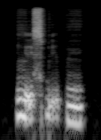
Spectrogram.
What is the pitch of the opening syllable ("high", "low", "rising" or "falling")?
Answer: high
